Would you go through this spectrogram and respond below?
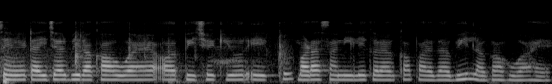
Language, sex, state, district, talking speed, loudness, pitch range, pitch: Hindi, female, Jharkhand, Sahebganj, 215 wpm, -28 LUFS, 210-220 Hz, 215 Hz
